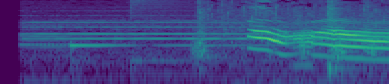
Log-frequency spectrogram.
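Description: Cartoon giant snail whistling: a loud, wavering note that glides downward, starting about one and a half seconds in. Soft held background music notes sit under it.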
